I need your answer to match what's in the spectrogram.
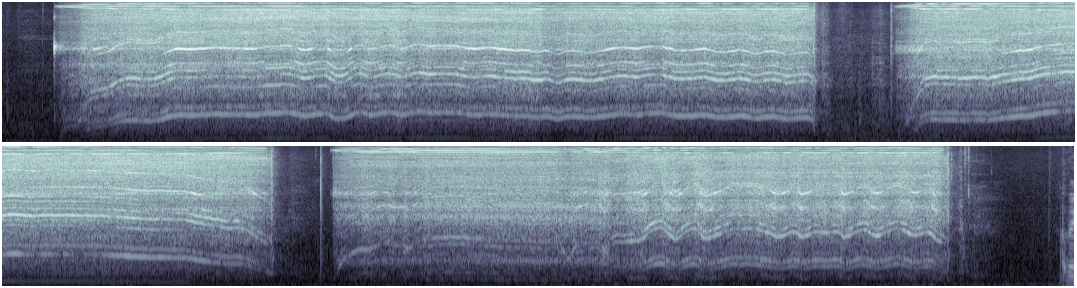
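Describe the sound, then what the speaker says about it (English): A small whiz wheel abrasive disc cleaning the mating surfaces of a Jeep ZJ engine during a rebuild, three long high-pitched whining passes separated by short pauses, loud and close. "I'm just going to take the little whiz wheel here and just clean up the mating surfaces"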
